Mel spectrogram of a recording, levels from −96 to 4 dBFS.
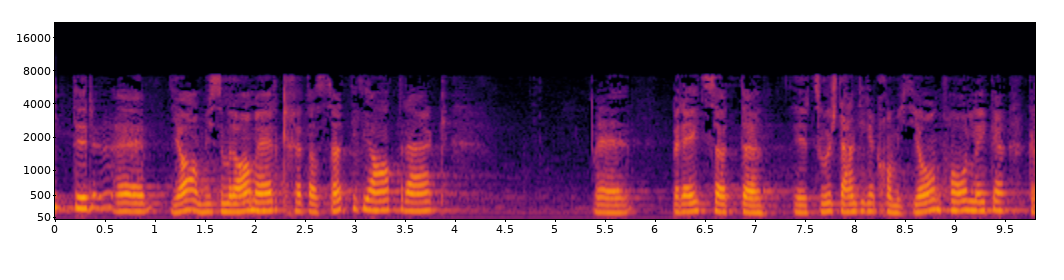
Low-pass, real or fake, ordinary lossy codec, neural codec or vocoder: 7.2 kHz; real; none; none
